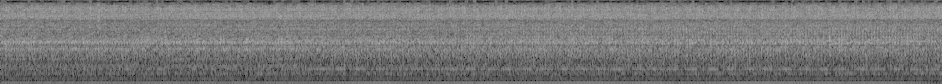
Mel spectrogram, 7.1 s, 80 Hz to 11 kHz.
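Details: Honda S2000 petrol engine idling evenly, with a steady weird whistling tone over its low hum.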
